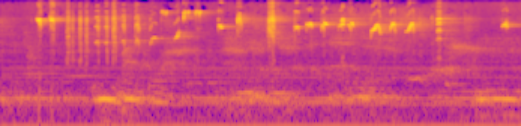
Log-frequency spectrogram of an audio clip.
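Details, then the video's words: Konin trotol kept as a caged tutor bird, singing a lively, varied string of high thin whistles, clipped chips and quick trills, with a run of sharp repeated notes toward the end; a low steady hum underneath. "TERAPI KONIN TROTOL AGAR CEPAT BUNYI || MASTERAN KONIN TROTOL GACOR"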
